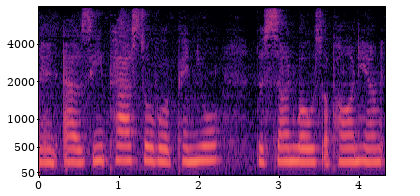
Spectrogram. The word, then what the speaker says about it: Peniel: Peniel. Peniel, for I have seen God face to face, and my life is preserved. Verse 31. And as he passed over Peniel, the sun rose upon him, and he healed upon his thigh.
